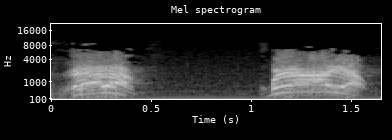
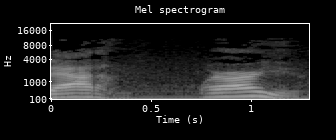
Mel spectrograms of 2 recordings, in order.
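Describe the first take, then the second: First: The voice is stern and accusing. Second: The voice is soft and sorrowful. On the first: He is confronting a suspect. The speaker calls it wrong. "like the voice of an arresting officer" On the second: He grieves over someone he loves. The speaker calls it right. "He was probably heartbroken"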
